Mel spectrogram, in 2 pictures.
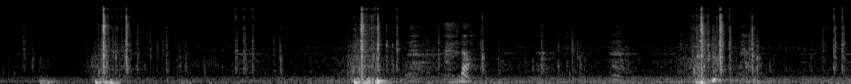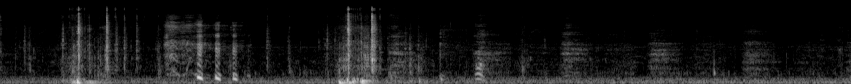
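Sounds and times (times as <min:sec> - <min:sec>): motorbike kickstarter thumps: 0:00.2 - 0:04.2, 0:06.8 - 0:10.1, 0:11.3 - 0:12.9.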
